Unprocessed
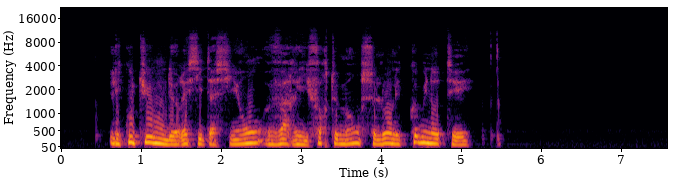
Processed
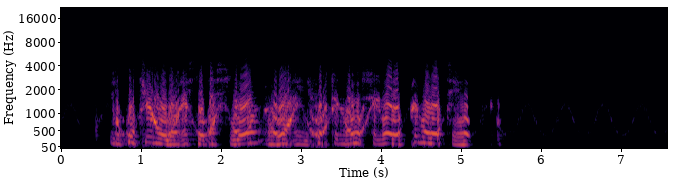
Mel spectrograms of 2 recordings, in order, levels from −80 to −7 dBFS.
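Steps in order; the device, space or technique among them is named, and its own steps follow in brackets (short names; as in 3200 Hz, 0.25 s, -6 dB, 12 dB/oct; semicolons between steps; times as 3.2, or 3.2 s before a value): wah-wah guitar rig (wah 2.1 Hz 370–1300 Hz, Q 11; tube stage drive 48 dB, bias 0.75; speaker cabinet 99–3400 Hz, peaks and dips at 110 Hz +9 dB, 320 Hz -8 dB, 570 Hz -7 dB, 800 Hz +10 dB, 1200 Hz +7 dB, 2100 Hz -4 dB); gain +14 dB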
